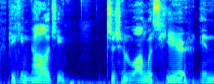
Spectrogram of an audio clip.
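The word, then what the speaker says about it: Pekingnology: n o l o g i g y pinology Tian Wong was here in Zurich I understand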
